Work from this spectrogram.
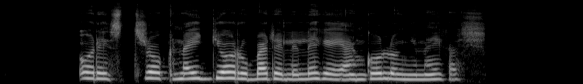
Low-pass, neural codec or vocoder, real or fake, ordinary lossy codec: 19.8 kHz; vocoder, 44.1 kHz, 128 mel bands every 256 samples, BigVGAN v2; fake; none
